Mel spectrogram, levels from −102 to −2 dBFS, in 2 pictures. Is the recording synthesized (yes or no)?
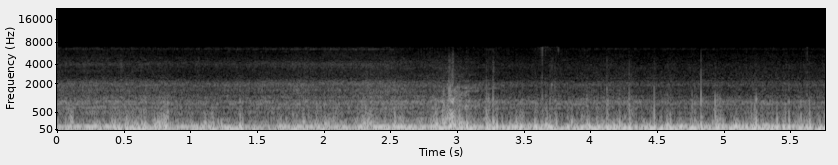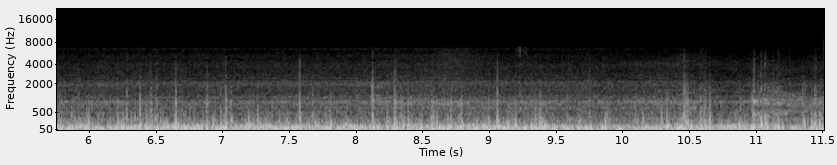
no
